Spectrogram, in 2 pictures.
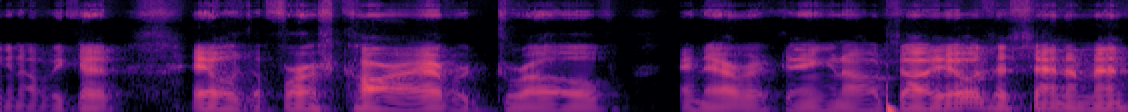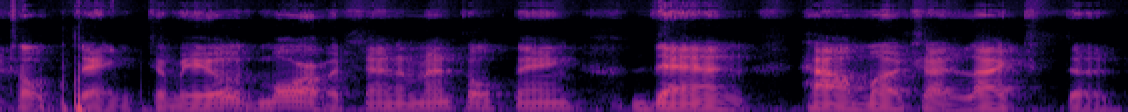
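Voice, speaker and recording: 50 yr old guy chatting about his old cars, lowish voice, kinda bright, lots of um and you know. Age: 50s. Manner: rambling, hesitant, many restarts and fillers. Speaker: YouTube creator answering comments. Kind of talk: casual chat reading viewer comments.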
